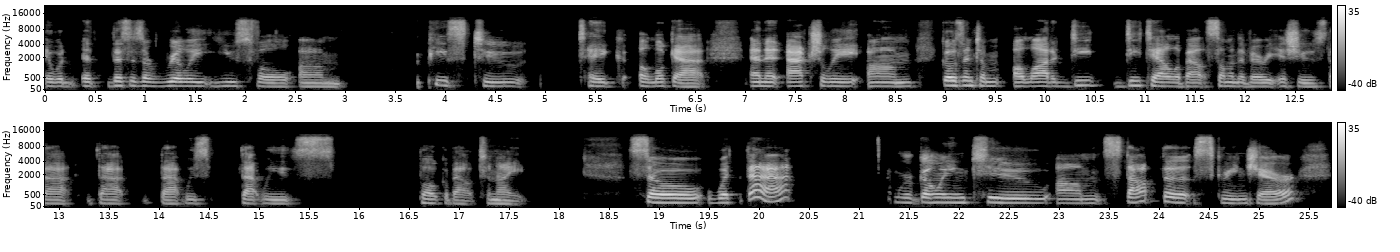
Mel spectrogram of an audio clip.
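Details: Stuttering in an adult who stutters.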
